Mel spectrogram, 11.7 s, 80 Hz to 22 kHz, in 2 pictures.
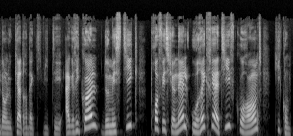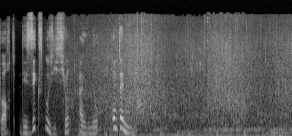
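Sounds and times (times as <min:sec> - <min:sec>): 
speech: 0:00.0 - 0:08.8
lake waves splashing against truck wheels: 0:07.2 - 0:11.6.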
